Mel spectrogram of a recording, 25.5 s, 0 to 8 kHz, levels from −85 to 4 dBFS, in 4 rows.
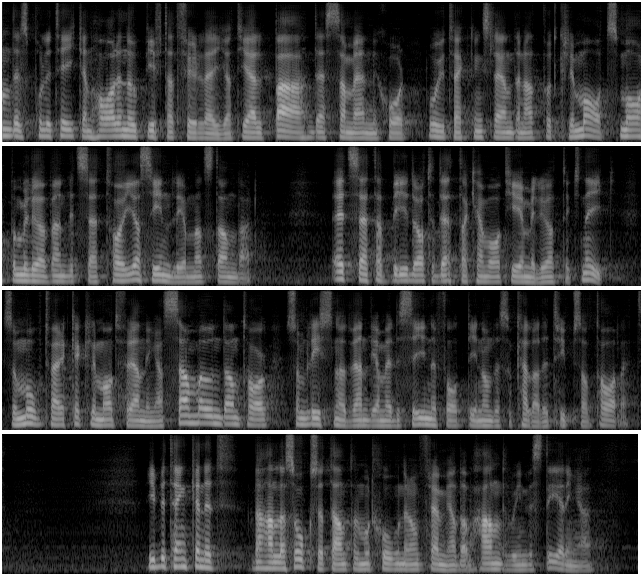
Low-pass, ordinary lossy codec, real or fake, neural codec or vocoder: none; none; fake; codec, 16 kHz, about 1 kbps, DyCAST, with the encoder's durations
